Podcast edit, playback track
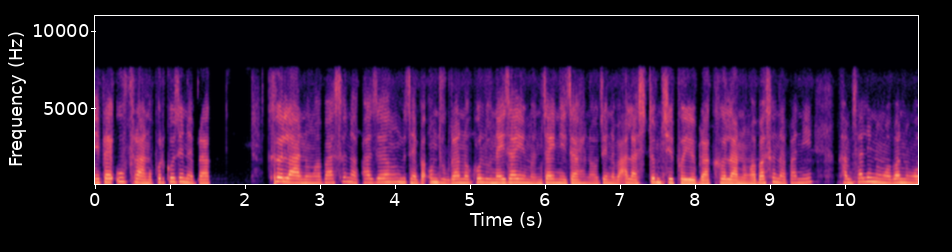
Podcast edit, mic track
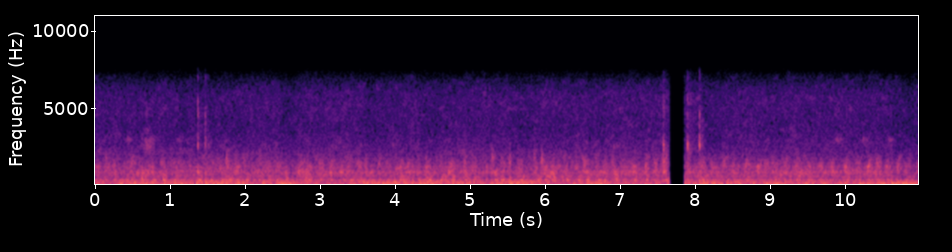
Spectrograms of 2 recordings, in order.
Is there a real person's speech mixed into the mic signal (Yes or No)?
No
